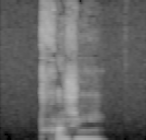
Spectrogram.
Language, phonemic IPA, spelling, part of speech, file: Navajo, /tʰɑ̃̀ʒìː/, tązhii, noun, Nv-tązhii.ogg
- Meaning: turkey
